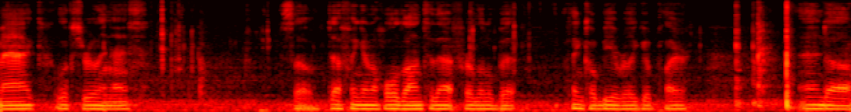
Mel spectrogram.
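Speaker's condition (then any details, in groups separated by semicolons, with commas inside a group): No condition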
